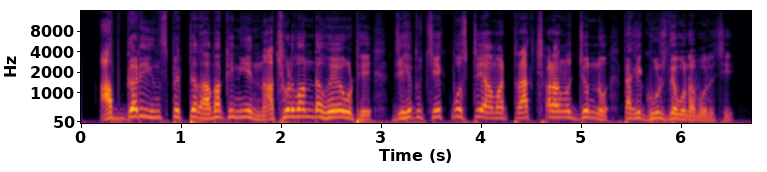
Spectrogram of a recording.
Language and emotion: Bengali, angry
